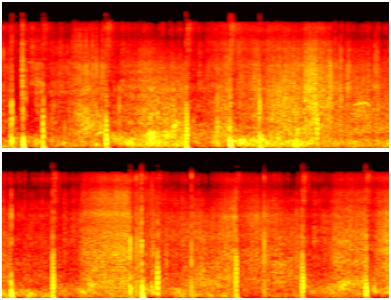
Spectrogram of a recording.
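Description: Miracle Fireworks 'Blue Angels' consumer fireworks cake firing: sharp shots and bursts at irregular intervals over a continuous crackling hiss.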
